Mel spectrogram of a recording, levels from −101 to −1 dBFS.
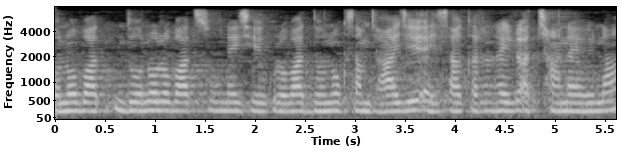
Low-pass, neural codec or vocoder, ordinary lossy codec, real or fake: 7.2 kHz; none; none; real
